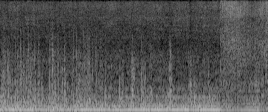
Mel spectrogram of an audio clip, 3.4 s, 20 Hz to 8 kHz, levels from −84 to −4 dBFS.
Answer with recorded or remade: remade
